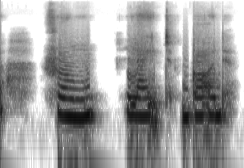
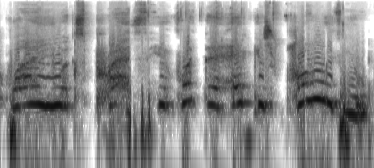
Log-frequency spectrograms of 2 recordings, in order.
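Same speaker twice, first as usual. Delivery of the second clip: higher, contemptuous put-on voice; mock them from above, pitched up; shrill mocking critic; 7 semitones higher than usual. Voicing a harsh inner critic.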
